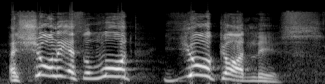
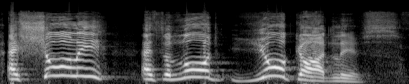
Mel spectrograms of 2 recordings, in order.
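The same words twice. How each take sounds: First: Slow reading leaning on "your"; deliberate, measured, "your" stressed. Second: "your" drawn out slow and leaned on; slow, deliberate reading with "your" stressed. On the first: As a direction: give "your" the weight of the sentence. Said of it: "That one word changes the meaning". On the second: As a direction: lean hard on "your" in "the Lord your God". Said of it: "Not my God, your God". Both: Shown as a demonstration.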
